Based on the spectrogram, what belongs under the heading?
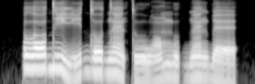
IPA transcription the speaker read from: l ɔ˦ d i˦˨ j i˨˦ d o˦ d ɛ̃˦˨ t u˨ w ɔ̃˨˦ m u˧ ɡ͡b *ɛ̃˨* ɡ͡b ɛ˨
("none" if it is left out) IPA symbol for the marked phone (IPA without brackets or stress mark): ɛ̃˧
